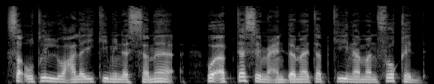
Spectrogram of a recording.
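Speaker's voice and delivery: ordinary delivery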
